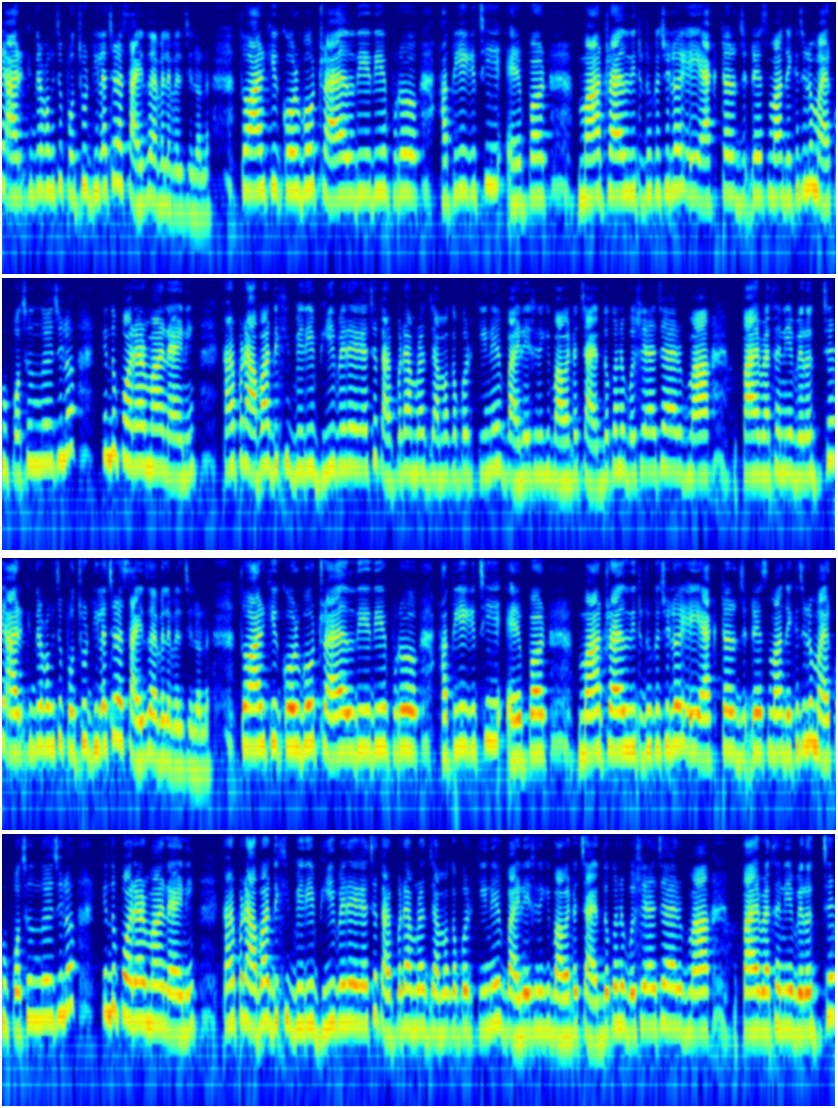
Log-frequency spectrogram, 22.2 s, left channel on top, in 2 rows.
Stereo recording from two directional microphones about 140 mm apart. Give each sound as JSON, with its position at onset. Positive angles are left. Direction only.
{"t": 0.0, "sound": "speech", "side_deg": -45}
